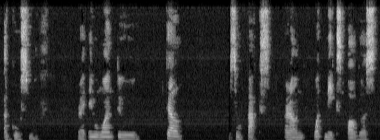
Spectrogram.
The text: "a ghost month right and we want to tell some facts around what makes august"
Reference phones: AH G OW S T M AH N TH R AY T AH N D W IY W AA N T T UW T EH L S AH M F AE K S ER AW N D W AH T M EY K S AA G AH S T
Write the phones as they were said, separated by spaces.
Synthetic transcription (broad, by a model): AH G OW S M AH TH R AY T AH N W IY W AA N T T UW T EH L S AH M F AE K S ER AW N D W AH T M EY K S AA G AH S T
